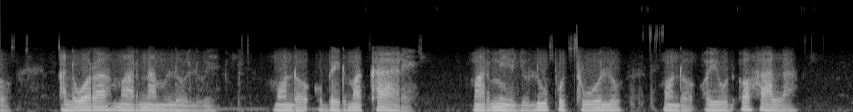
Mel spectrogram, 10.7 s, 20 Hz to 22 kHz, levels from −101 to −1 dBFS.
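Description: From start to finish the speech sounds dull and gritty, with the treble flickering in and out and a rough, grainy noise riding on it. The likely cause is heavy Bluetooth SBC compression, with a thin bit budget that fits roughly 48 kbps, starving the upper sub-bands.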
